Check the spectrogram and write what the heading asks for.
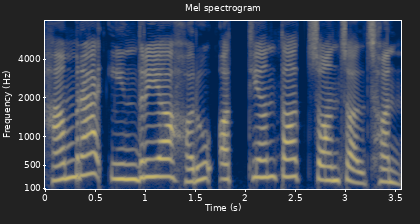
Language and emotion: Nepali, neutral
